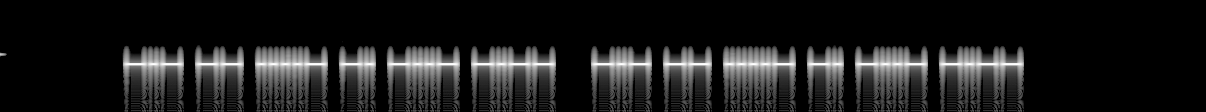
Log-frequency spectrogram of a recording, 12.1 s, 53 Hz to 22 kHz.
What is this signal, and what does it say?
Morse code, heard as a keyed tone, about 20 wpm, 700 Hz. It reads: KM4NXY KM4NXY
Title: USA Call Signs Repeated 2x 20wpm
